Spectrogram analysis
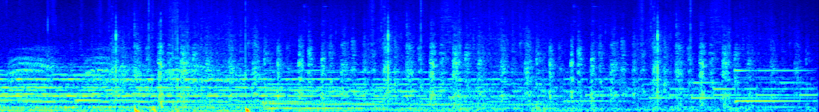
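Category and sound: animal, dog panting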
